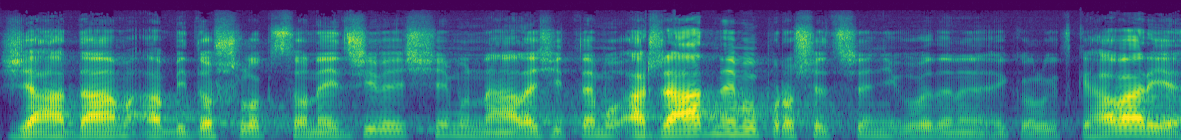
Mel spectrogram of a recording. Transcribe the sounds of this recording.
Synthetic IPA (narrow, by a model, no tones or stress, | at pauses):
ʒaːdaːmʔabɪdo̞ʃlokt͡sonɛjd̪riːvɛjʃimunaːlɛʒɪt̪ɛːmuʔaraːdnɛːmupɾo̞ʃɛt̪r̝̥ɛɲiːuvɛdɛnɛːʔɛkoloɡɪt͡skɛːɦavaːɾɪjɛ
